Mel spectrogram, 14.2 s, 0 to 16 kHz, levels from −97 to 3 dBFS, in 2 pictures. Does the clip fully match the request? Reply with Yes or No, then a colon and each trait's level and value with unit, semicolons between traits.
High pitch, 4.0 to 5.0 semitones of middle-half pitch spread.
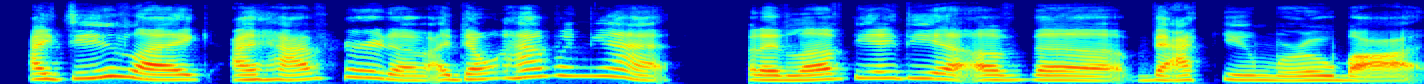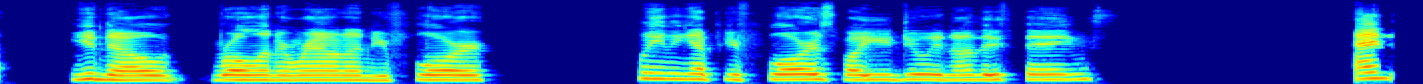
No: high, 210 Hz; average, 2.8 semitones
